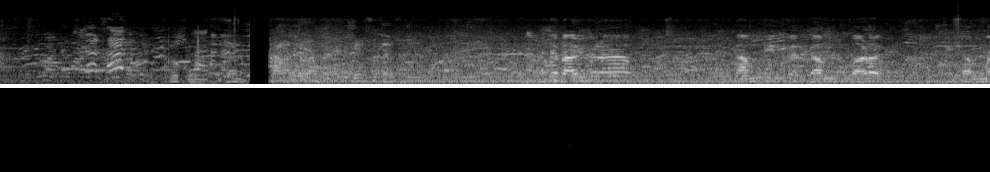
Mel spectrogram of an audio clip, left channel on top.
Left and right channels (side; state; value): right; silent; 60 dB below the other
